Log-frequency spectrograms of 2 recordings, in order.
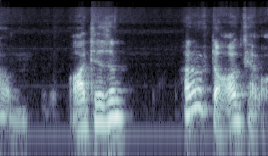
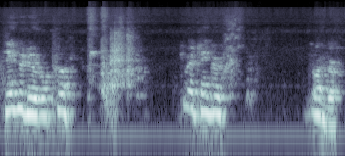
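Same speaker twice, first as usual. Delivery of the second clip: higher calling voice for the dog; high coaxing call; 8 semitones higher, 4 dB quieter, much faster than usual. Real, not acted. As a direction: call the dog over, pitched up.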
